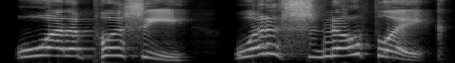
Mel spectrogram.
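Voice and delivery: high-pitched exaggerated sneer at a softie; hammed-up scornful taunt; mock someone in a high, scoffing voice; mocking jeer. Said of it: "It's just like".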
